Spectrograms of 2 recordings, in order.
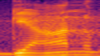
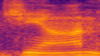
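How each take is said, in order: First: The word starts with a hard g sound. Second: The word starts without a hard g sound. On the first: This is how people in northern India say it. The speaker calls it wrong. "हम लोग उत्तर भारत के लोग ज्ञान बोलते हैं" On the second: This is the form that follows the grammar. The speaker calls it right. "वास्तविकता में यह शब्द ज्ञान है"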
